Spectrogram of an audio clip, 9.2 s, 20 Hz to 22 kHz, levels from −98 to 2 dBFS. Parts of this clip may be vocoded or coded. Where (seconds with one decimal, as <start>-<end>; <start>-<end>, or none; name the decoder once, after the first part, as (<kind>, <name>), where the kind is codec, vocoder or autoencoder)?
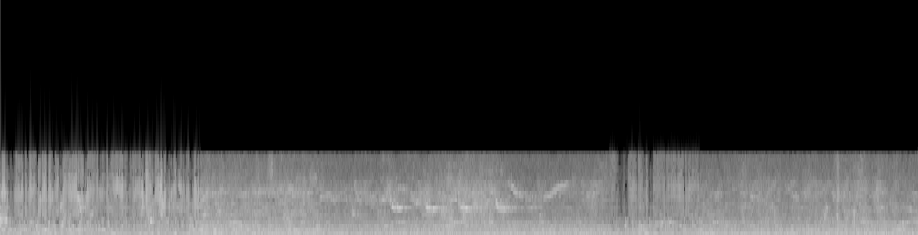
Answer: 0.0-2.0 (vocoder, BigVGAN v2); 6.1-7.0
